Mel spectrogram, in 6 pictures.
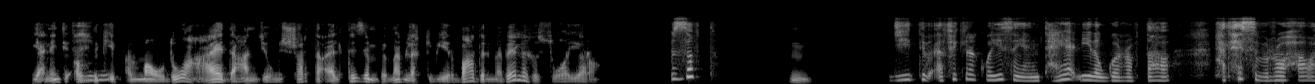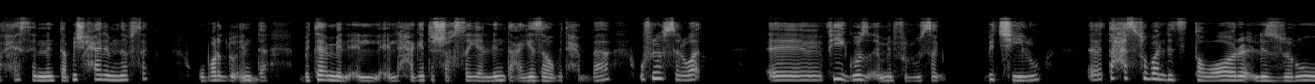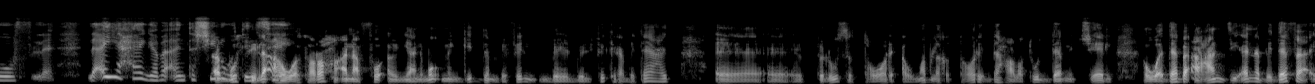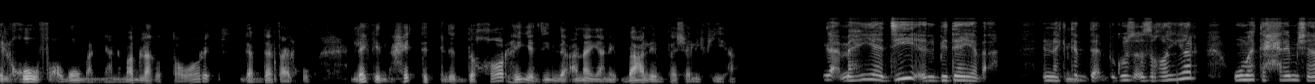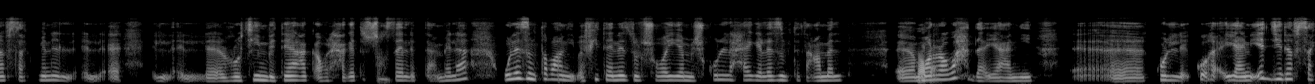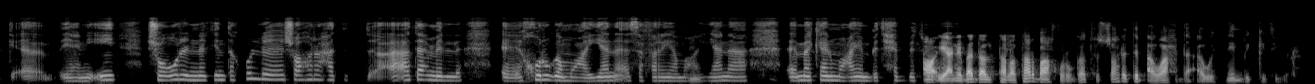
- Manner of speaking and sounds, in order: tapping; in English: "الRoutine"
- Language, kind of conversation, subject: Arabic, advice, إزاي أتعامل مع قلقي عشان بأجل الادخار للتقاعد؟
